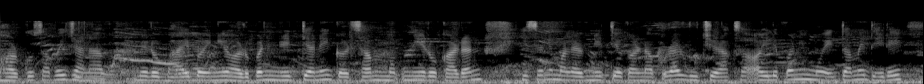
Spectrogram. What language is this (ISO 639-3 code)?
nep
